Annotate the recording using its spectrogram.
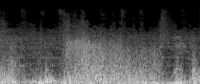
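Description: Wind buffeting the camera microphone as a tandem parachute turns, with a louder rush about two thirds of a second in.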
